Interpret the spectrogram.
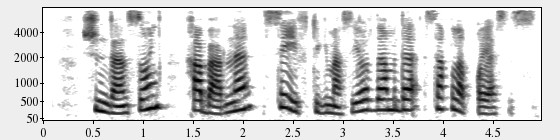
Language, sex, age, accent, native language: Uzbek, female, 25-34, Qashqadaryo, Uzbek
